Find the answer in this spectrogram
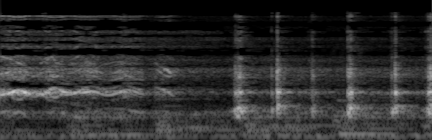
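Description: Haunted Halloween telephone decoration playing a spooky recorded effect through its small speaker: a wavering eerie tone, then a quick run of short staccato pulses, about five a second.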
